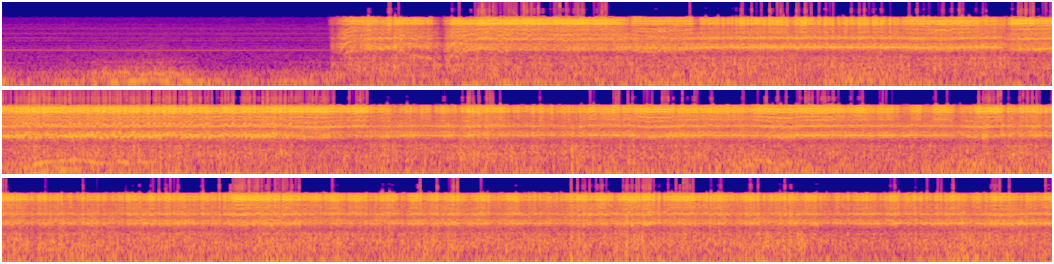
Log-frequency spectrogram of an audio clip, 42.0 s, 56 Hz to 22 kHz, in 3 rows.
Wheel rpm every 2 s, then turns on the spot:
0, 0, 90, 180, 210, 230, 210, 190, 190, 220, 230, 230, 230, 230, 230, 230, 230, 230, 230, 230, 230.
none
